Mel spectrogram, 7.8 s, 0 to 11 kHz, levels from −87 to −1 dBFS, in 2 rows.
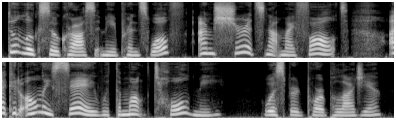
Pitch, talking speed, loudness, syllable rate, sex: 235 Hz, 200 wpm, -19 LUFS, 4.7 syllables/s, female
